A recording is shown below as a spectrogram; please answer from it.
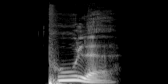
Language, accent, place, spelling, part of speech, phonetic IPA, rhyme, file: German, Germany, Berlin, pule, verb, [ˈpuːlə], -uːlə, De-pule.ogg
- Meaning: inflection of pulen: 1. first-person singular present 2. first/third-person singular subjunctive I 3. singular imperative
